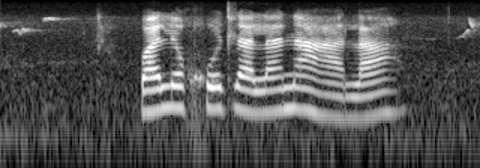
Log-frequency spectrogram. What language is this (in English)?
Southern Sotho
